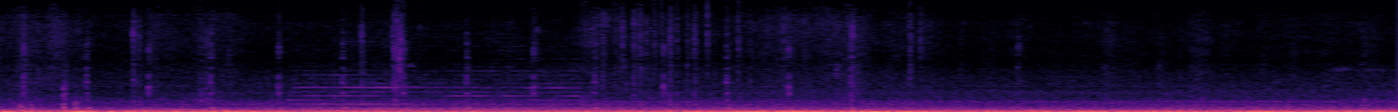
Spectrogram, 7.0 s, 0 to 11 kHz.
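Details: BMW 530d diesel interior while driving after a DIY propshaft centre bearing replacement: steady low road and engine rumble with no droning or whining from the transmission tunnel, showing the failed bearing noise is fixed.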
